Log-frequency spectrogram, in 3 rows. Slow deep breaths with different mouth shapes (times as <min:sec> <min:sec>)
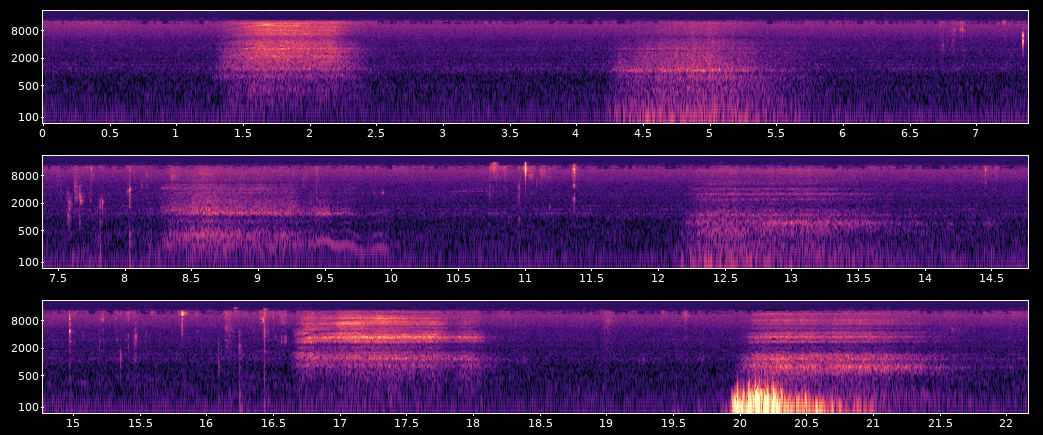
0:01.2 0:02.7, 0:04.2 0:06.8, 0:07.4 0:11.1, 0:12.0 0:15.5, 0:16.4 0:18.4, 0:19.8 0:22.1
